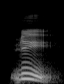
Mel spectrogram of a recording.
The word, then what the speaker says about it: 绿: The U sound is like the French U. Your lips should be round and pouting. 绿, 女.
